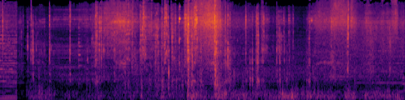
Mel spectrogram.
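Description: Background music cuts off about half a second in, leaving outdoor microphone noise: wind rumbling on the microphone and handling of a handheld camera, with scattered light knocks.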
